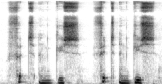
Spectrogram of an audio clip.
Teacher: in Scotland, the foot and goose words have the same vowel.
